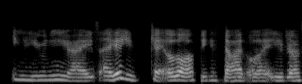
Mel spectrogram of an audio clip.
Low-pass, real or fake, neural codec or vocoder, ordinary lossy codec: none; fake; codec, 16 kHz, 1 kbps, FreqCodec, smaller model; none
